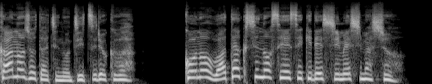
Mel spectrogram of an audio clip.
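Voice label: Japanese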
